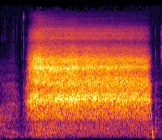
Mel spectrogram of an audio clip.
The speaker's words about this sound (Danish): Så forskellen er, at øh, den her lyd, den kan jeg lave, når jeg ikke er på min sangstemme, men jeg er på min talestemme. Så er der sådan nogle hudflapper, der ligger hen over vores øh, stemmebånd, og de kan lyde sådan her.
